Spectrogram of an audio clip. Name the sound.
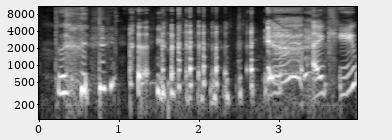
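coughing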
